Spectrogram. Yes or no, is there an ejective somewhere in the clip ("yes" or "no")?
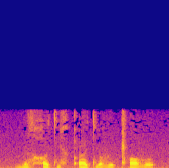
yes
